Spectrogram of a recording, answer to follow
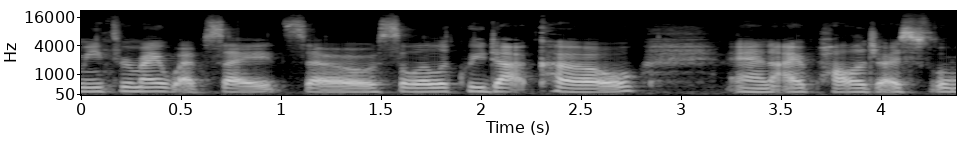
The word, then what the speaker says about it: Soliloquy: Everyone wants to spell it QY, and they don't know how to pronounce it. Yeah. Soliloquy. Yes.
